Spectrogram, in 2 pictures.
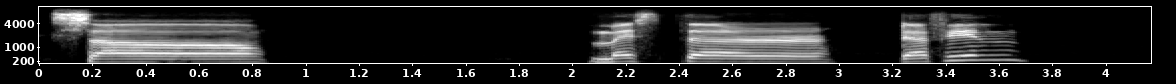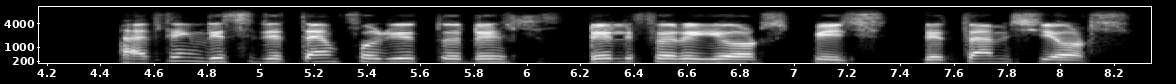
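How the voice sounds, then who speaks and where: Conference moderator, male. High-pitched, halting non-native English, formal; dry but dull lo-fi call sound. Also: fairly bright tone, clean tone, no room sound. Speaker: session moderator. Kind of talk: formal online conference introduction. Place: online video call. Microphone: video-call microphone. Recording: dull, lo-fi video-call audio.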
